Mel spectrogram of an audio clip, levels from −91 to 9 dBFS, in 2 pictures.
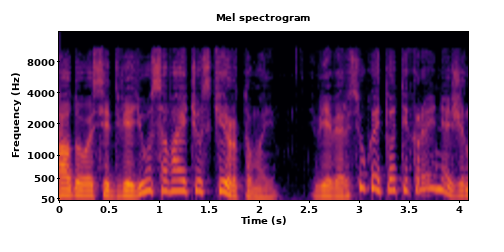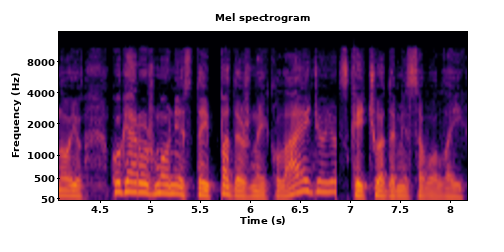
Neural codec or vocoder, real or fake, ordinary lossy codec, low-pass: none; real; AAC, 96 kbps; 10.8 kHz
